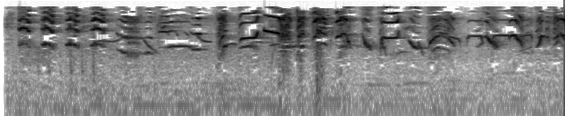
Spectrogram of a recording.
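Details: Oriental magpie-robin song used as a lure to make birds sing, a fast varied run of sharp whistles, rising slurs and chirps packed into rapid bursts, with a faint low hum beneath.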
